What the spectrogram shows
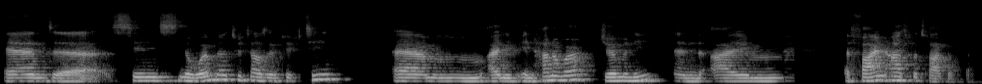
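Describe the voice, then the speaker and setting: Casting note: man in his thirties from Iran, unhurried and plain, on a video call. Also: fairly high pitch. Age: 30s. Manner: brief, plain statements with short pauses. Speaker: featured artist. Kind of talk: online interview. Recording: roomy echo.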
